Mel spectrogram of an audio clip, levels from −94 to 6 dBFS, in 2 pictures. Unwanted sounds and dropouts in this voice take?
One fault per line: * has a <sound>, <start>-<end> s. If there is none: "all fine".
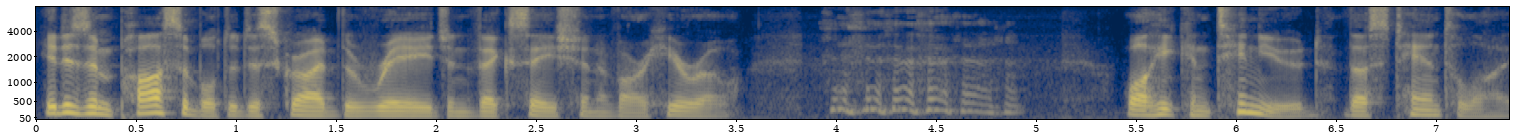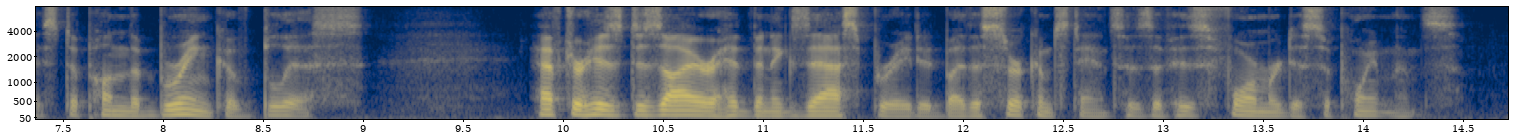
* has a laugh, 3.9-5.0 s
